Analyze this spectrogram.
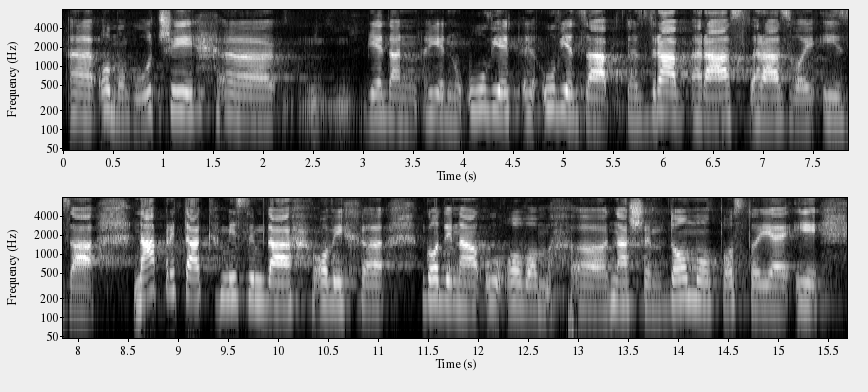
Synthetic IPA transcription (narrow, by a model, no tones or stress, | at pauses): ʔo̞moɡut͡ʃi | jed̪anjed̪nuʔuːʋjet̪uːʋje̞t̪zazd̪ɾaːʋɾaːst̪ɾaːzʋo̞jizanapɾet̪akmislimd̪ao̞ʋixɡo̞d̪inaʔuʔo̞ʋo̞mnaʃemd̪o̞mupo̞st̪ojeʔi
